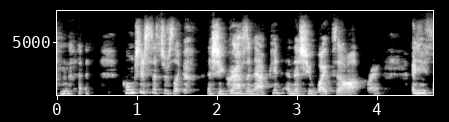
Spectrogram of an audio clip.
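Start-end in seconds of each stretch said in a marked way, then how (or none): none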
